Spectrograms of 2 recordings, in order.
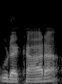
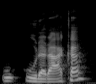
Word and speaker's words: Uraraka: scishow they have the ochaku udakara or uraraka that's what they pronounce it and himiko toga i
